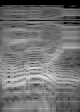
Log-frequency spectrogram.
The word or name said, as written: glory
